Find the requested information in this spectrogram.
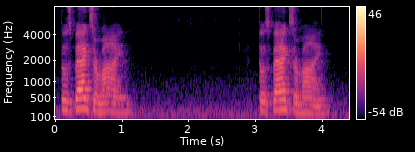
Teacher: are, her, and or all sound exactly the same. They take on the schwa and therefore have the same vowel sound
